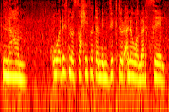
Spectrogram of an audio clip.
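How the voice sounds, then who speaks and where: A woman's voice: medium pitch, fairly even intonation, fast talker, darkish tone, a little hiss or hum, close to an everyday voice. A woman voicing an earnest, wary young man in a cartoon dub, speaking Modern Standard Arabic with urgent seriousness. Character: earnest, wary young male newspaper owner. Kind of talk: animated cartoon dub acting. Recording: background music under dialogue.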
